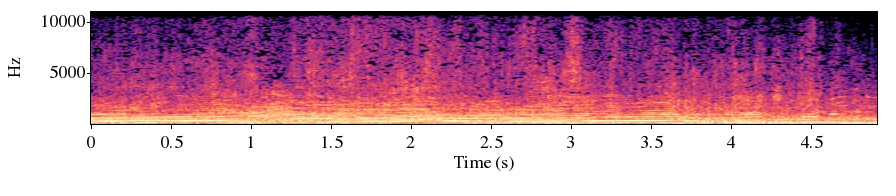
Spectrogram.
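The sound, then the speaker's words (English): Several Porsche 911 and Ferrari race car engines rev loudly and continuously as the cars go through the Dunlop Bridge at Le Mans in daylight, their pitch climbing and overlapping as they pass, with a high, rasping whine over a deep rumble. “Isn't that lovely, the sound of the 911s and the Ferraris revving up as they go through the Dunlop Bridge.”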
